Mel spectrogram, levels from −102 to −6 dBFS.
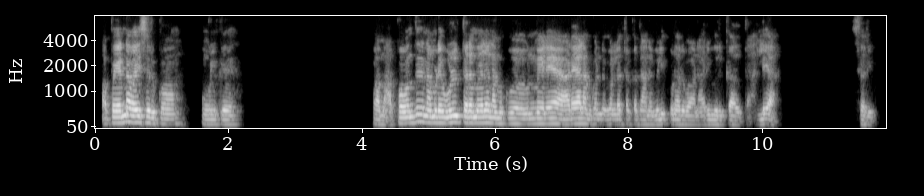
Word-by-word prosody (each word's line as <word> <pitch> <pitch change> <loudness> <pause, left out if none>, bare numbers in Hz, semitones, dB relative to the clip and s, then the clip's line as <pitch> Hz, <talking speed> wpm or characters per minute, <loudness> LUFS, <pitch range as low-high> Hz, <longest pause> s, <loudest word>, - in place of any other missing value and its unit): அப்ப - - -7
என்ன 175 +3 +5
வயசு 170 -1 +4
இருக்கும், 135 -3 -3 0.4
உங்களுக்கு? 125 -1 -4 2.2
ஆமா. - - -3
அப்போ 150 - -4
வந்து 160 +5 +1
நம்முடைய 160 -1 +4
உள் 170 +1 +6
திறமையில 155 0 +4
நமக்கு 140 -1 -2 0.2
உண்மையிலேயே 140 +1 +1 0.2
அடையாளம் 135 0 +1
கண்டு 130 -1 -6
கொள்ளத்தக்கதான 125 -2 -7
விழிப்புணர்வான 120 -3 -5
அறிவு 120 +1 -7
இருக்காதுதான் 115 -1 -7
இல்லையா? - - -2 1.3
சரி. - - -10
135 Hz, 105 wpm, -25 LUFS, 125-155 Hz, 2.2 s, உள்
